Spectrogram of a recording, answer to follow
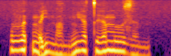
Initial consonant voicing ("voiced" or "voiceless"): voiced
